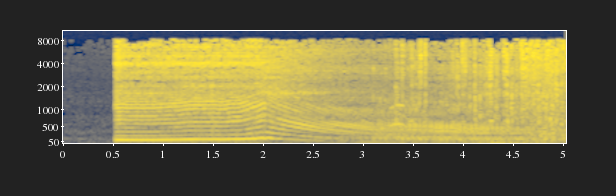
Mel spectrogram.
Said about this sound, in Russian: Возле разрушенного в прошлом месяце российским авиаударом здания местные жители прифронтового поселка Очеретина пилят поврежденные взрывной волной и осколками деревья. Пока нема дождей, сухое дерево, на дрова, на буржуйку, самовар греть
